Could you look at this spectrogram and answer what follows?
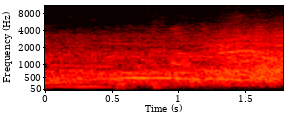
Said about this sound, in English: You can hear the booing all around me.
